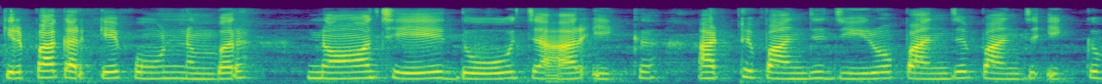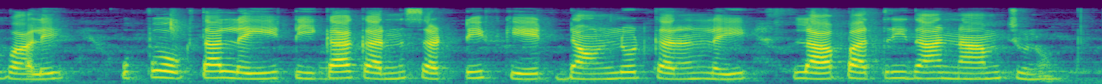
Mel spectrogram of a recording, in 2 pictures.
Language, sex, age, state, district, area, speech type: Punjabi, female, 18-30, Punjab, Mansa, rural, read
